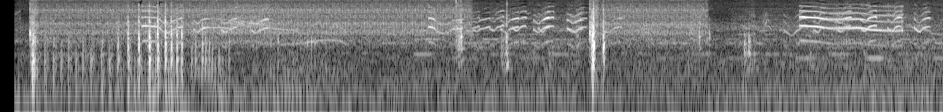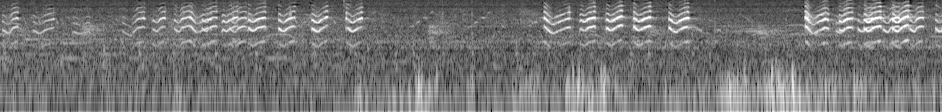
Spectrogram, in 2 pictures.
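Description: Yellow-wattled Lapwing alarm call: sharp, high, clipped notes in rapid bursts of three to five, repeating over low wind rumble and a few thumps early on.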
